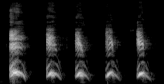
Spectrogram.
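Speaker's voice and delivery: very high squeaky eep yips; squeaky little dog yips. Retold or imitated. Husband mimics wife as a tiny yipping dog. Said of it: "She's going".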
